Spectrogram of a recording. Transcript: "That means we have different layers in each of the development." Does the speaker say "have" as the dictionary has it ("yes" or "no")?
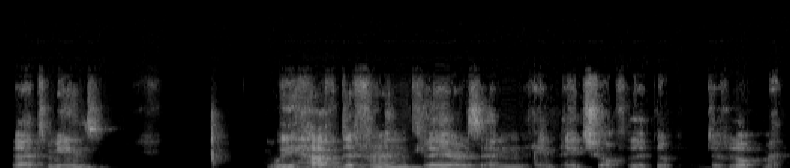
yes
